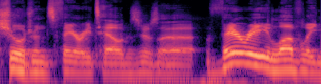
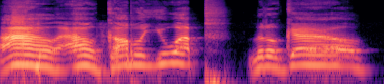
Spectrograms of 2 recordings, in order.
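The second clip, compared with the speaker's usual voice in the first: loud, gruff, rough raised voice; 6 semitones higher, 7 dB louder than usual. Describing a voice actress's role, the speaker imitates her performance: gruff Cheshire voice. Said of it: "just a gruffer version of her voice".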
